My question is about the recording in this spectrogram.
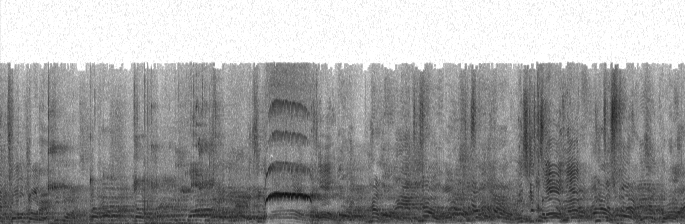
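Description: A basketball dribbled on a hardwood gym floor while players shout and laugh, then a referee's whistle blown once in a short, steady blast about four seconds in.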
